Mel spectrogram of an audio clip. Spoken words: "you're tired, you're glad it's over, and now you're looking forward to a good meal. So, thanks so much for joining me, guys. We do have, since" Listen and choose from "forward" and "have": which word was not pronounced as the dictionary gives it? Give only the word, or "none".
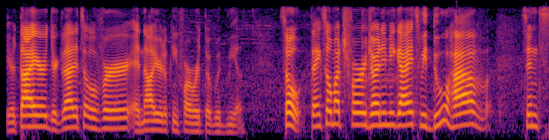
none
